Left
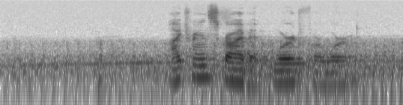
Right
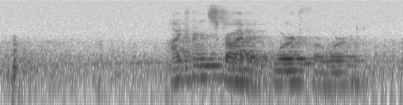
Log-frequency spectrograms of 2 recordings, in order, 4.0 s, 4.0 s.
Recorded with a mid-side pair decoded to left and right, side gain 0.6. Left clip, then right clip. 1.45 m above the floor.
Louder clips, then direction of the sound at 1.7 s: Left 5 dB; 40° left.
